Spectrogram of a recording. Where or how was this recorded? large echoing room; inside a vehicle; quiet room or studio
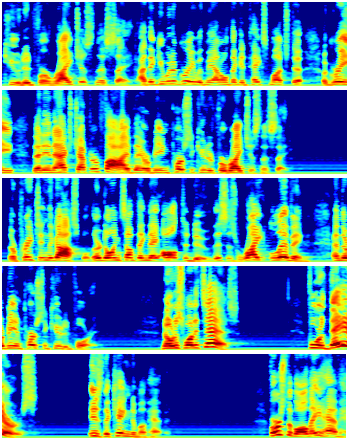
large echoing room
